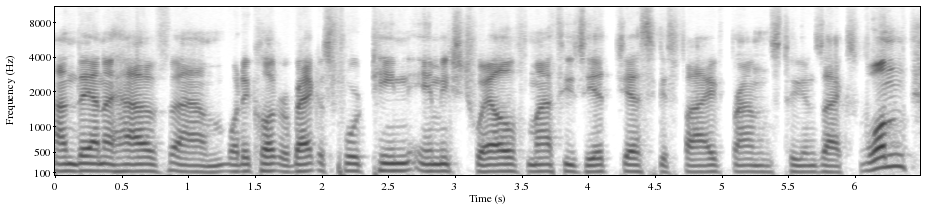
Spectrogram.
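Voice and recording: At a moderate pace, a man talks at medium pitch with a fairly bright tone and little pitch movement.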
